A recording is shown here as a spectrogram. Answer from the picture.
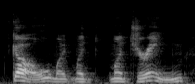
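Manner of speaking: normal talking voice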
